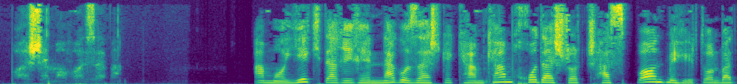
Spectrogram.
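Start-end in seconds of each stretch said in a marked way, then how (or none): 0.1-1.2 breathy whispered reply; whispered promise to the housekeeper. Acted. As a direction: answer in a hushed whisper. Catherine whispers back at table.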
